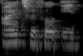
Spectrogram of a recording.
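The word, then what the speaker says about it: IEEE: MLA a also and how will we pronounce this one I wonder uh 3 a yeah three uh almost almost any other ideas question what would you suggest iple e yes yes I Triple E it is Triple E not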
